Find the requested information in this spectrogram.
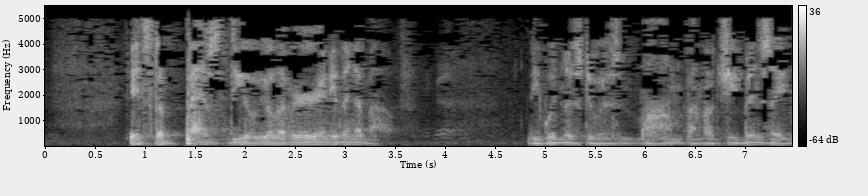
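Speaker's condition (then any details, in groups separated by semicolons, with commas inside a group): Total laryngectomy; complete laryngectomy for larynx cancer, voice prosthesis; unusual tone of voice, may sound painful to listeners, no pain speaking, understandable with careful listening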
